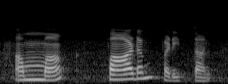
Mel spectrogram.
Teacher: குறுக்கம் மகரம் என்பது மெய்யெழுத்தான இம்மை குறிக்கும் அம்மா பாடம் படித்தான் ஆகியச் சொற்களில் மகர மெய்யெழுத்து தனக்குரிய அரை மாத்திரை அளவில் குறையாமல் முழுமையாக ஒலிக்கிறது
